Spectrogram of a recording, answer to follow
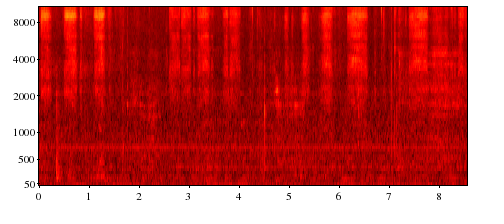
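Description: Drawing pencil scratching over paper in an irregular run of short, quick strokes, faint and hissy.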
